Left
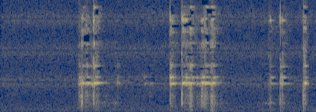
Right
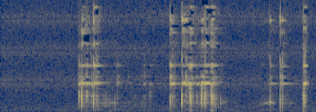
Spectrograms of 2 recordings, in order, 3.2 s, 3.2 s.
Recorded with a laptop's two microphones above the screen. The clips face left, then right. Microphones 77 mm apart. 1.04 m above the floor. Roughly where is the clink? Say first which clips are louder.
Right 3 dB; right.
